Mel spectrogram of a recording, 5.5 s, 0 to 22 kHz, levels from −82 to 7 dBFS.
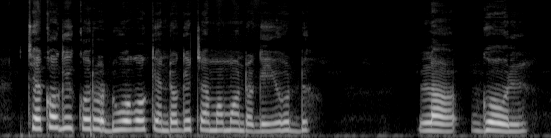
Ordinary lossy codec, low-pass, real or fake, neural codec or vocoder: none; none; fake; vocoder, 44.1 kHz, 128 mel bands, Pupu-Vocoder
